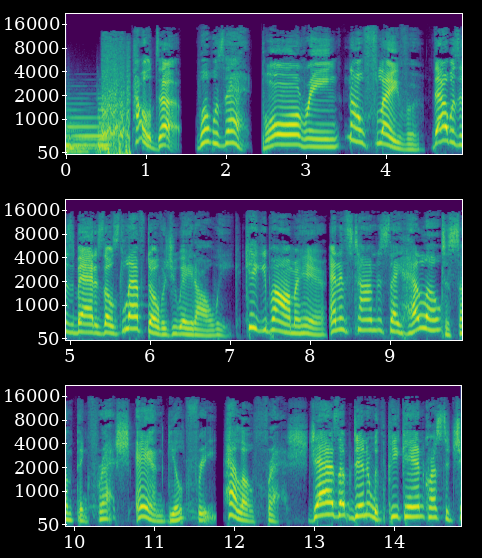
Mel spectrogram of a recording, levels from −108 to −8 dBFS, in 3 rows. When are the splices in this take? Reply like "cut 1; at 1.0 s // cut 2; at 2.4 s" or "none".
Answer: none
